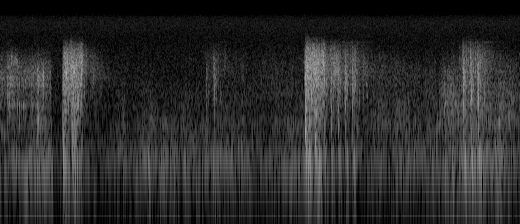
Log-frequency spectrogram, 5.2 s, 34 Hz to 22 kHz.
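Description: Enemy gunfire in a 1971 infantry training film on section fire and maneuver: loud bursts of cracking shots with a thumping report, several separate volleys spaced over a few seconds, with no talk.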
